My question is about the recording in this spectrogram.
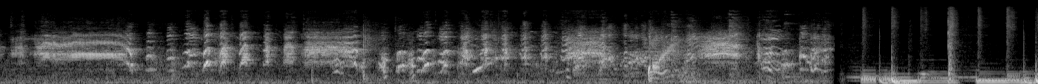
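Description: Chickens squawking and clucking in loud, repeated bursts. About eight seconds in they cut off abruptly and music with a beat takes over.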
